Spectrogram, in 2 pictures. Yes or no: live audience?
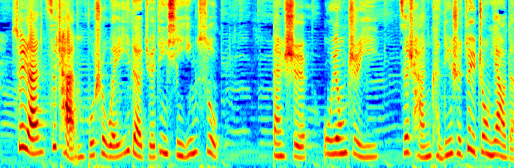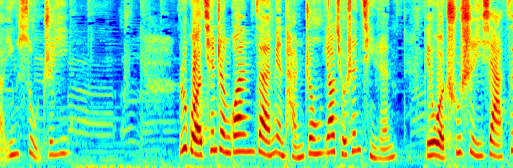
no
